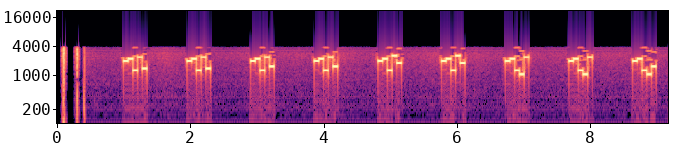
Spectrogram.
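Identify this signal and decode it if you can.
Five-tone selective call (ZVEI), heard as quick runs of five tones, tones of about 80 ms. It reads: 89304 89304 89305 89305 89337 89337 89310 89310 89315
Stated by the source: ZVEI five-tone selective call received via SDR, recorded by Feuerwehr Orlamünde fire brigade.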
